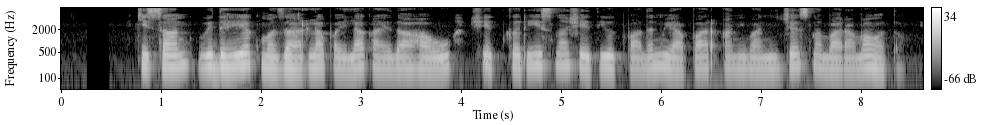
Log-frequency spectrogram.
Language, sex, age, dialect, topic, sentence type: Marathi, female, 31-35, Northern Konkan, agriculture, statement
